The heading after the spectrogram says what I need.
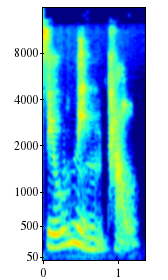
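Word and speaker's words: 小念頭: It will pronounce Xiu Nim Tao.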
